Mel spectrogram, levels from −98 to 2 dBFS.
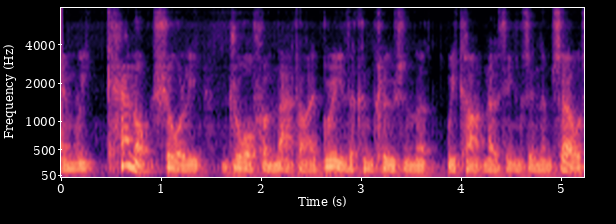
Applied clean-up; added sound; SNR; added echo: none; none; none; reverberation time 0.3 s.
